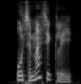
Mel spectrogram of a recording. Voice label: "automatically", english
